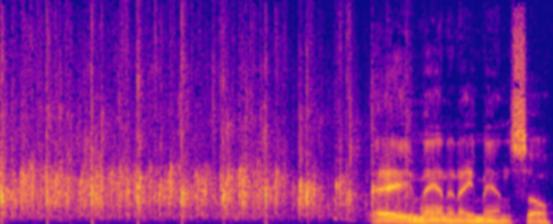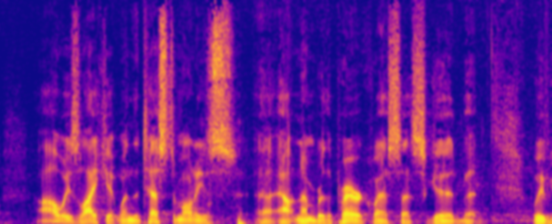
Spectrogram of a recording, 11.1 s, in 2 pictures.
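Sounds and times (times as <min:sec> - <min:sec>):
audience clapping: 0:00.0 - 0:04.3
speech: 0:03.7 - 0:11.0.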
